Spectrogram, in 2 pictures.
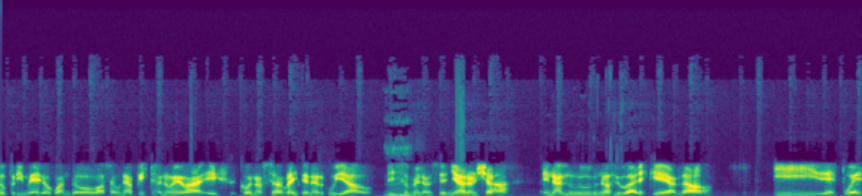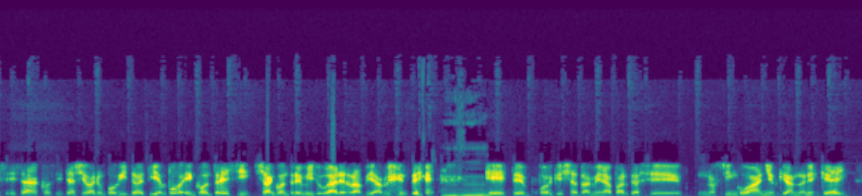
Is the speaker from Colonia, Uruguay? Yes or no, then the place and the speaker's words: no; Montevideo, Uruguay; Yo soy de Montevideo.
